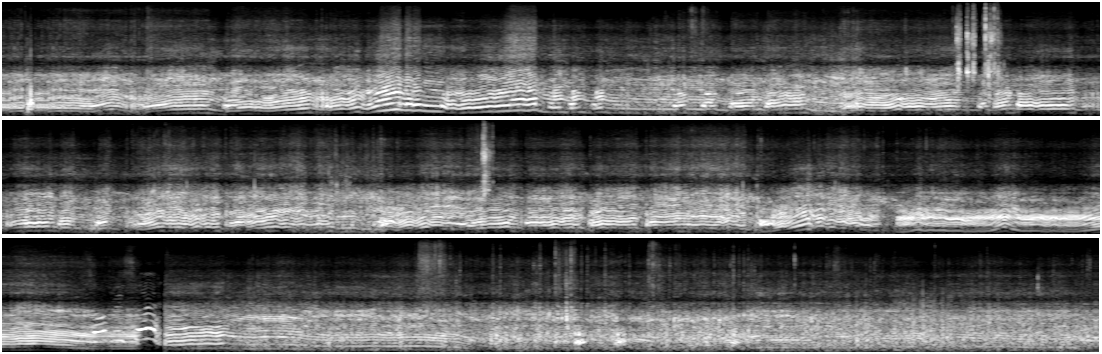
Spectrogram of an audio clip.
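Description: Enduro dirt bike engine revving up and easing off again and again as the rider works the throttle over a rocky trail, with a few sharp knocks.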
